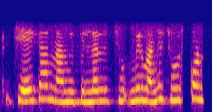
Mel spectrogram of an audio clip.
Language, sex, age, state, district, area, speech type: Telugu, female, 18-30, Telangana, Sangareddy, urban, conversation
